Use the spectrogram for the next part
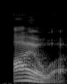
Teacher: let's just move on to the next one which is Iowa Iowa has three syllables and the stress is on that first syllable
